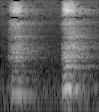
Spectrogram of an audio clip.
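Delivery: sharp high gasp of mock panic; mock panicked gasp. Girl gasping in panic at no reply, a mock gasp.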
